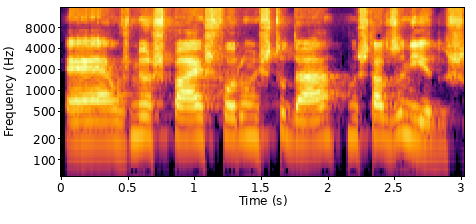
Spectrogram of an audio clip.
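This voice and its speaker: A woman talks in a Carioca accent at a medium pitch and a fairly slow pace. The recording is very clean, with a silent background. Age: 50s. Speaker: conference interpreter. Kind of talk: interview.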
